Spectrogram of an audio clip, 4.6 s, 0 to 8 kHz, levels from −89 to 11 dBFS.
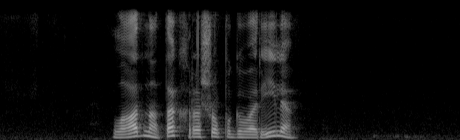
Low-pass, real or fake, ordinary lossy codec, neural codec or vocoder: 7.2 kHz; real; none; none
